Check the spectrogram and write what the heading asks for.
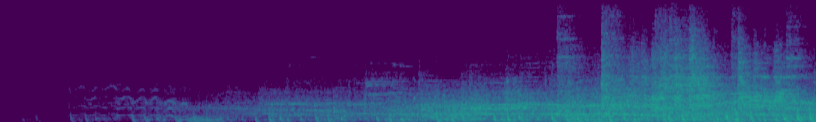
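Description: Horses galloping and neighing, fading in from silence about half a second in and growing steadily louder.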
